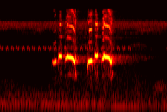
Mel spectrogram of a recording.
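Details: Lively gacor song of a sooty-headed bulbul, played to coax silent bulbuls into singing: two quick bubbly whistled phrases, each opening with short chirps and rising into a bright, slurred note.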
